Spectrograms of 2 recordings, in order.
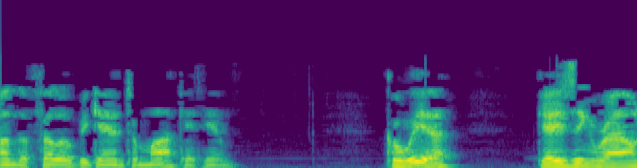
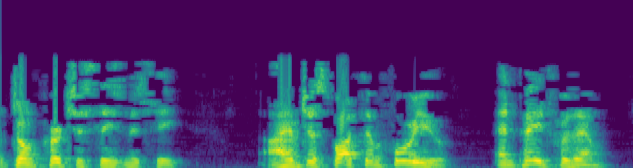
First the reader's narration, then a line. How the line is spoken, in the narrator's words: Kauia shouted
